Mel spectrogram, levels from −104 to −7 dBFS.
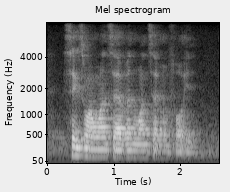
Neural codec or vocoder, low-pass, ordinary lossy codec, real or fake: none; none; none; real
